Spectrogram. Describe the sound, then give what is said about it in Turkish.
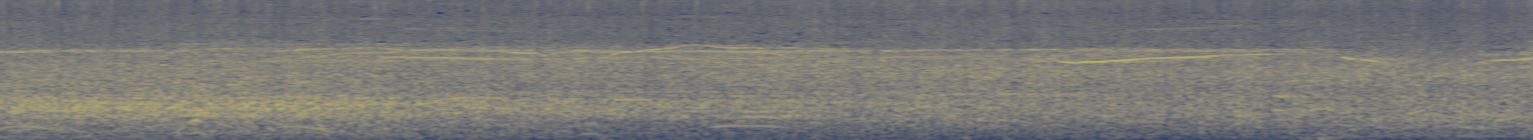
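An audience applauds steadily, a dense, continuous patter of many hands clapping for several seconds, with no break or buildup, holding at an even level throughout. “Evet, alkışladık ama belki de gerçekten yok.”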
